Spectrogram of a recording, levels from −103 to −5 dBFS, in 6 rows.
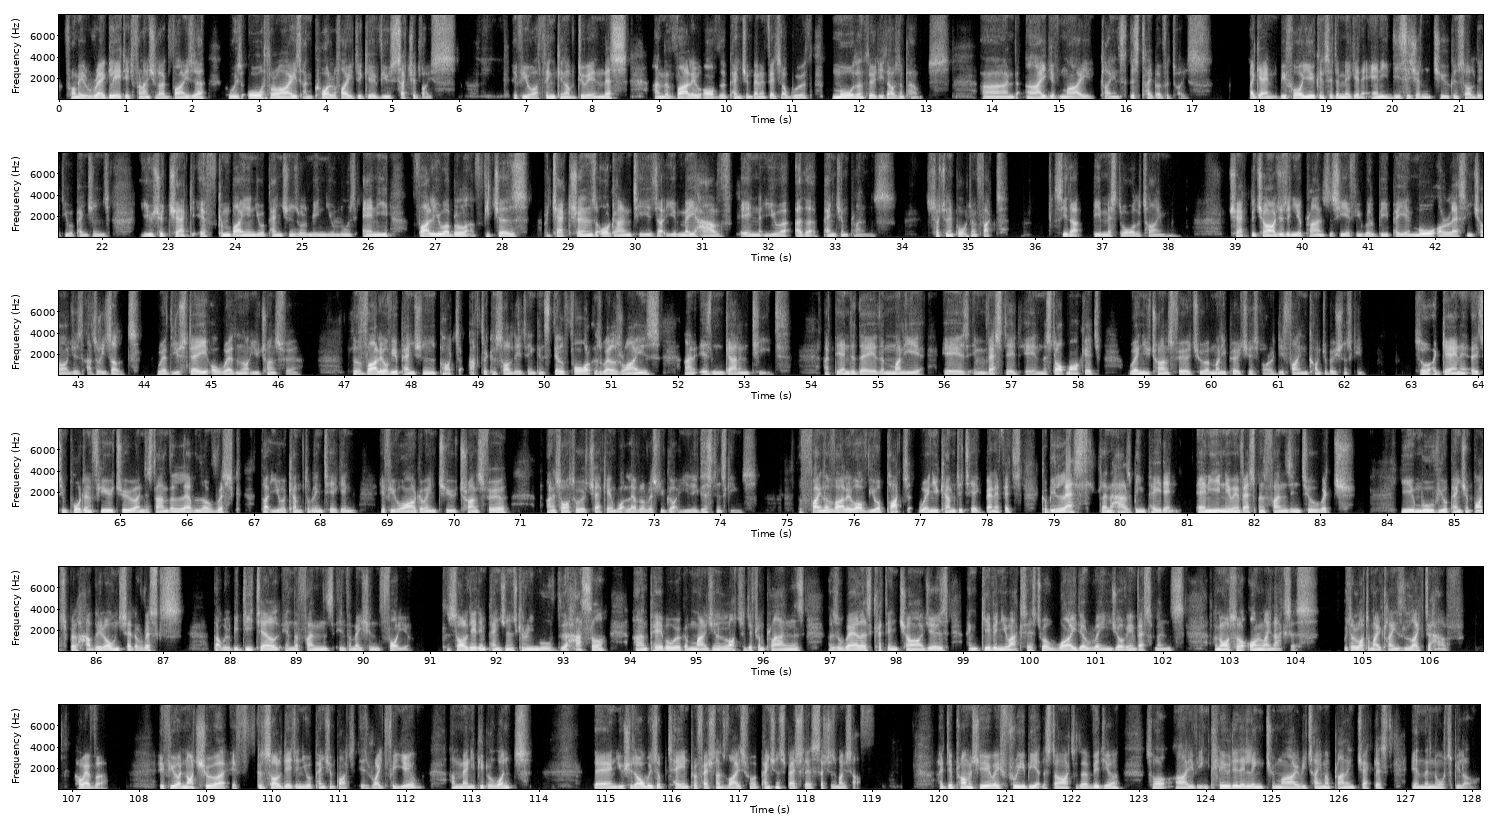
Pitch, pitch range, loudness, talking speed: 110 Hz, 105-115 Hz, -20 LUFS, 165 wpm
